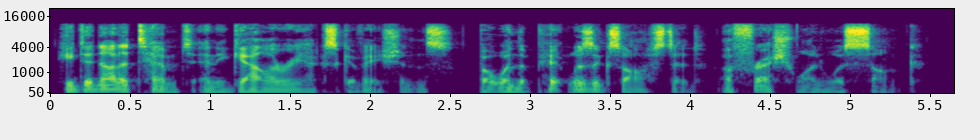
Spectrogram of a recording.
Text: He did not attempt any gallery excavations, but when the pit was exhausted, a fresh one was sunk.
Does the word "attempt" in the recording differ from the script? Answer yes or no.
no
